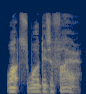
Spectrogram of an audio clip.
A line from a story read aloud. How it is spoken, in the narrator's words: he said in a hushed voice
